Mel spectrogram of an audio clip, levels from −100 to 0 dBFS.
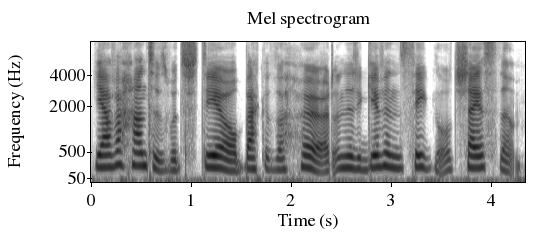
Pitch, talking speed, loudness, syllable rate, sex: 200 Hz, 220 wpm, -18 LUFS, 4.9 syllables/s, female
